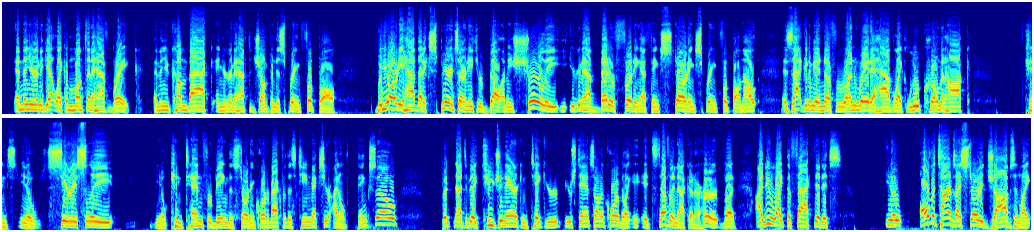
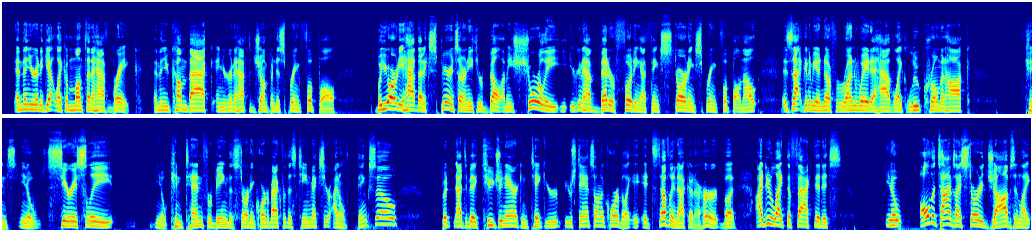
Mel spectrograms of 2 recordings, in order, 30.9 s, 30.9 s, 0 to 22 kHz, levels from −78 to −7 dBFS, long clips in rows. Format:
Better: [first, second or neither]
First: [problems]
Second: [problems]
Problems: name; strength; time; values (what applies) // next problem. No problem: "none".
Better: second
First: distortion; heavy; 13% of the sound clipped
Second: none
